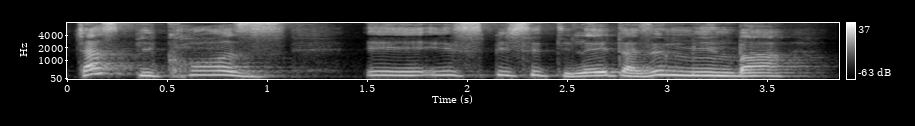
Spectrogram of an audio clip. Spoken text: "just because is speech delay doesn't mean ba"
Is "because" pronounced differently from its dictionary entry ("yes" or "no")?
no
